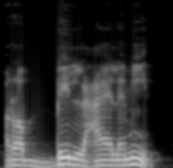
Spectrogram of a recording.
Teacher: we ignored the following hamzet wassel because we kept on reading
